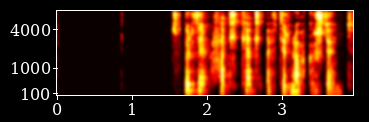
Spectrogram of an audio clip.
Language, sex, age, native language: Icelandic, female, 40-49, Icelandic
